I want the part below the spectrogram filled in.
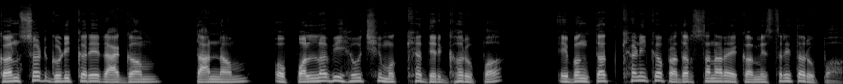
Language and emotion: Odia, neutral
